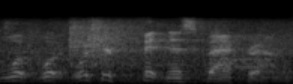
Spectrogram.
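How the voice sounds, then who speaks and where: A man's voice: fairly high pitch, big pitch swings, fairly quick. A man working as a fitness trainer, asking questions in a casual interview. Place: gym. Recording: echoey, muffled, noisy room recording.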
